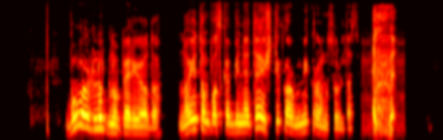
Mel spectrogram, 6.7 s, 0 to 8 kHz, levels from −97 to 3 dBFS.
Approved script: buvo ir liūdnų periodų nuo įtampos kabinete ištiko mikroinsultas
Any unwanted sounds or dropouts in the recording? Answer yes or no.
yes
